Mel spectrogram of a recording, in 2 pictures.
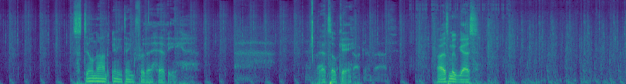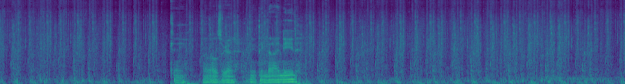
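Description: Heavy armoured footsteps thud over grass and metal floors.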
